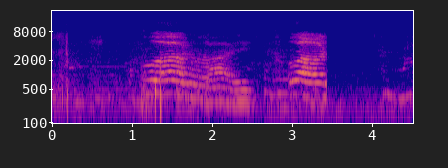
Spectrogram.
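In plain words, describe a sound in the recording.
A young child speaks in a high voice close to a phone's microphone.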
